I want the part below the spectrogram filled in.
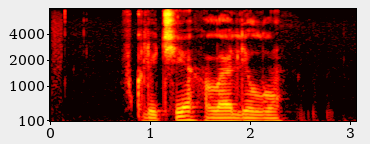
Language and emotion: Russian, neutral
